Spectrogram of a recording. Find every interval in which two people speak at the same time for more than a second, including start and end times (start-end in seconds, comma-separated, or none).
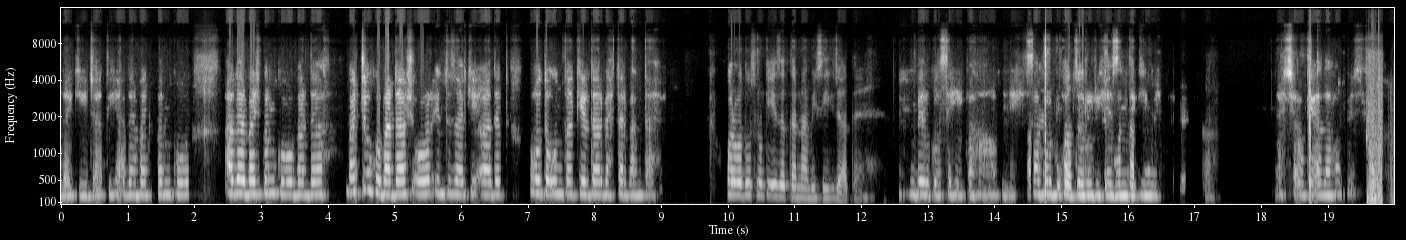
14.5-16.2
